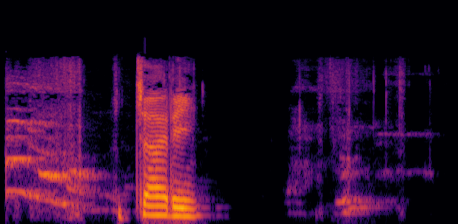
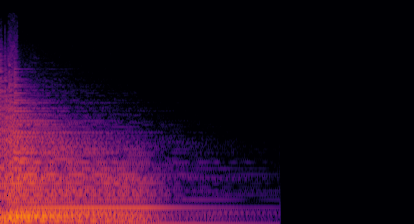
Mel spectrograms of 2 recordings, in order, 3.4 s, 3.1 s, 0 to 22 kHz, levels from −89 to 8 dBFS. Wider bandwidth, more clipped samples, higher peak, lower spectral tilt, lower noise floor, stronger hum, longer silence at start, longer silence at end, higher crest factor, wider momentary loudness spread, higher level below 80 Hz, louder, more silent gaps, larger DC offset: second, 8.2 kHz vs 10 kHz; neither; first, 0 dBFS vs -8 dBFS; second, -5.5 dB/octave vs -7.5 dB/octave; first, -71 dBFS vs -57 dBFS; neither; about the same, 0.05 s vs 0 s; second, 0.7 s vs 1 s; about the same, 20 dB vs 22 dB; first, 25 LU vs 19 LU; second, -58 dBFS vs -36 dBFS; first, -16 LUFS vs -26 LUFS; neither; neither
